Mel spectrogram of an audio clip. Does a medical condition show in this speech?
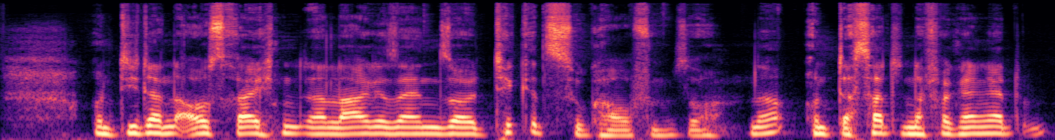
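No.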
